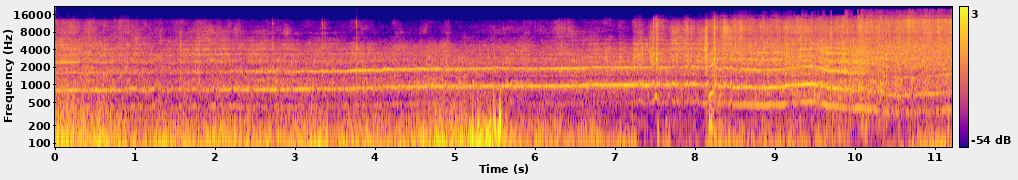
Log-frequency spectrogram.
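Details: Traxxas Spartan SR 6S RC boat after repair: smooth steady electric whine holding even pitch, earlier cracking noise gone; running normally.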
